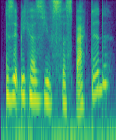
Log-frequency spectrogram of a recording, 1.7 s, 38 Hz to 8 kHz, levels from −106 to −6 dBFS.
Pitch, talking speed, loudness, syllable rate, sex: 200 Hz, 170 wpm, -20 LUFS, 6.5 syllables/s, female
